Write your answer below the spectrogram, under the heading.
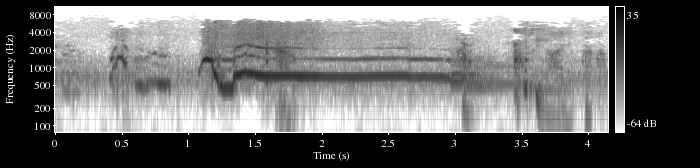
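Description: A dog that has just been hit by a car lets out a loud, drawn-out howl lasting a couple of seconds, its pitch holding steady before falling away, with short whimpering yelps just before and after.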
